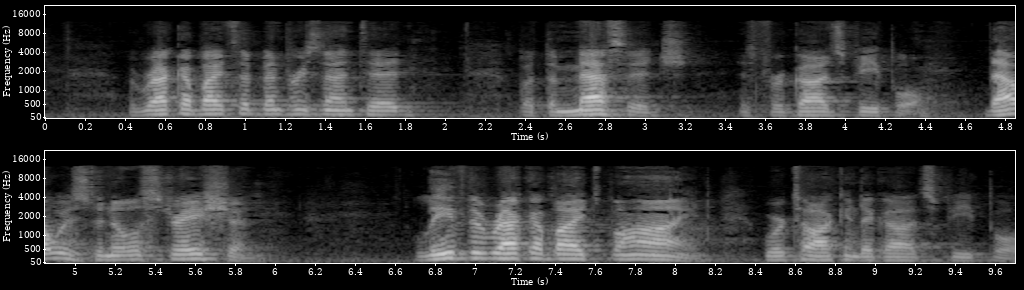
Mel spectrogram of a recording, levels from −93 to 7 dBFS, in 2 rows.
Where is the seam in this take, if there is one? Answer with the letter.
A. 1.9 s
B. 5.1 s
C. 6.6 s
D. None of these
B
